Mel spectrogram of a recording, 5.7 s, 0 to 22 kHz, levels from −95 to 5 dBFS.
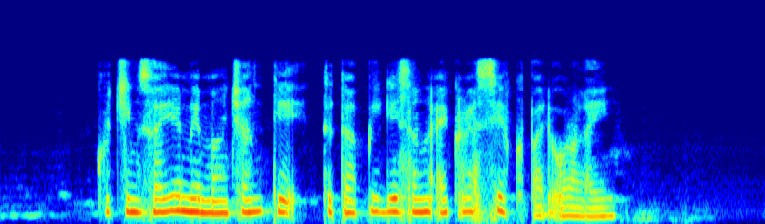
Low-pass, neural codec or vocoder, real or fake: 7.2 kHz; codec, 16 kHz, 2 kbps, FreqCodec, larger model; fake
